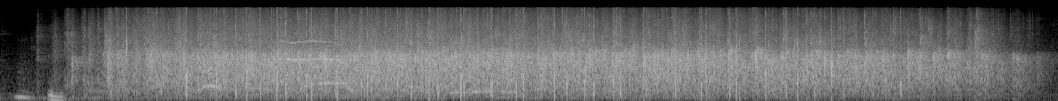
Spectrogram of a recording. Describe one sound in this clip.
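Applause fills a large hall.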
